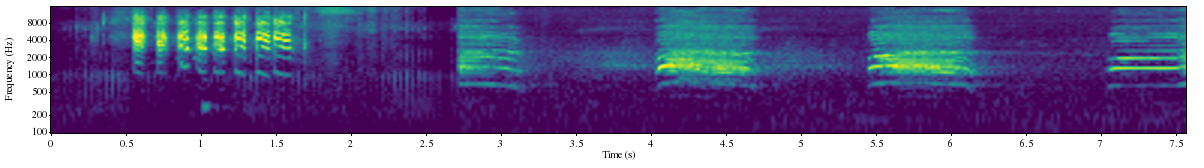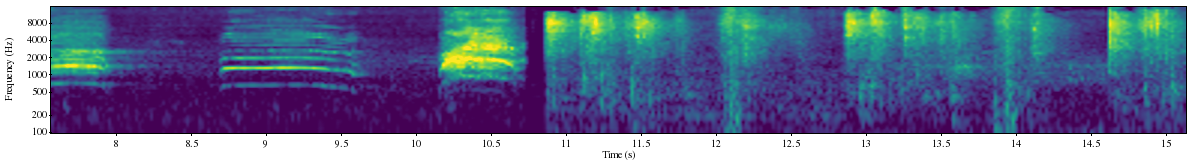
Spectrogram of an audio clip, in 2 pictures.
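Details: Domestic cat meowing in a funny pet compilation: a series of clear harmonic meows, each about a second long, coming every one to two seconds, followed by clattering noise and brief human voices.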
